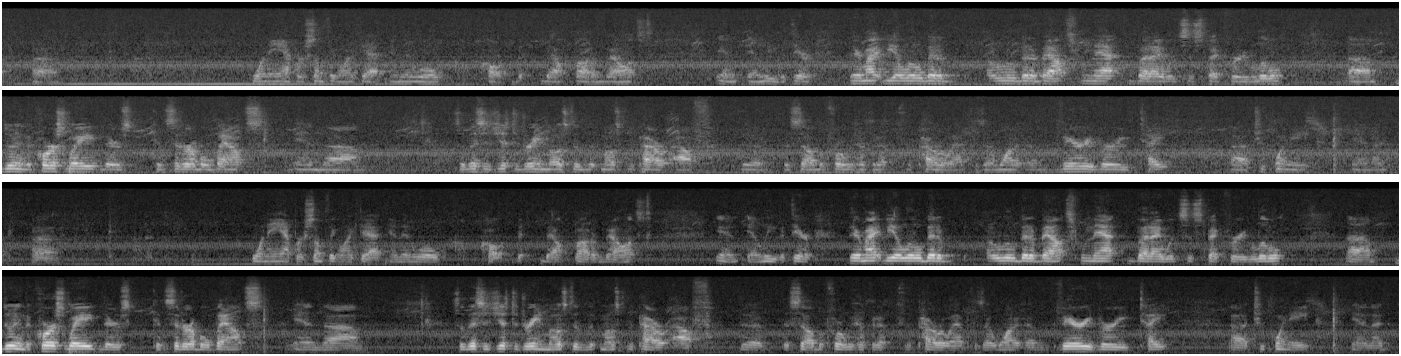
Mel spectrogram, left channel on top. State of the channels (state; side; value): normal; both; correlation -0.04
